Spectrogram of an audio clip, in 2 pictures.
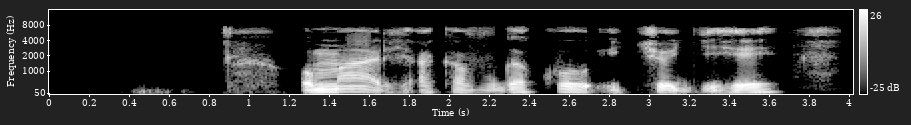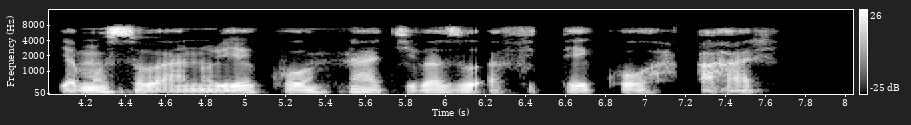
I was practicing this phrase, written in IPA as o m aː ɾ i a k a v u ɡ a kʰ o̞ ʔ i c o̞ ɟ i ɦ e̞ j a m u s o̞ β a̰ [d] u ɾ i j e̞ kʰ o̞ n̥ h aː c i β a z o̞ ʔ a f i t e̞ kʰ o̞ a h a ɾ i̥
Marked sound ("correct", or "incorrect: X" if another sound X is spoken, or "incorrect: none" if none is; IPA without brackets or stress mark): incorrect: n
